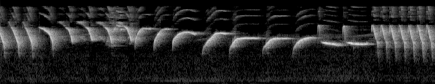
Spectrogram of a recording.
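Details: Canary singing, used as a lure: quick series of downswept notes slowing into clear rising whistles, ending in a fast high trill.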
